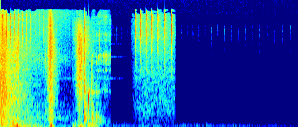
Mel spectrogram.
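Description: Designed sound effects for a logo animation: a swell into a deep thud, a sharp hit, and a short swoosh with a gliding tone, then a quick run of about six soft ticks two seconds in.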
